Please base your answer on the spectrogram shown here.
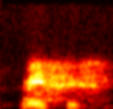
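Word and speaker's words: Mrs.: broken front steps alright so remember this is mrs mrs mrs missus okay the word here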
